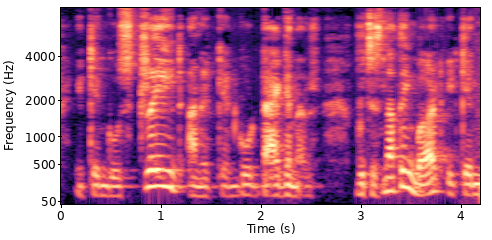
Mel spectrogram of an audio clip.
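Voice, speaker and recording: A man speaks with medium pitch and lively intonation. His dark, mellow tone is somewhat breathy. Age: 20s. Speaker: chess coach. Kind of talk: tutorial.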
